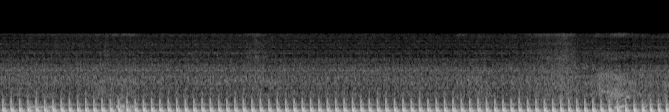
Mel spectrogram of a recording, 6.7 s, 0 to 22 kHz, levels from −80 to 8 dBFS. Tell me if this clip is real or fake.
real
